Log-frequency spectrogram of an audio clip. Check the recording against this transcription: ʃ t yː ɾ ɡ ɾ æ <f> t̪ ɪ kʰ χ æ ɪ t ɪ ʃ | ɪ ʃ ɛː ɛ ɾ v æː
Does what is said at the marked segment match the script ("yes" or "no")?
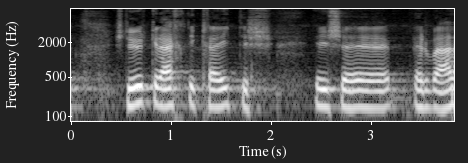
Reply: no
